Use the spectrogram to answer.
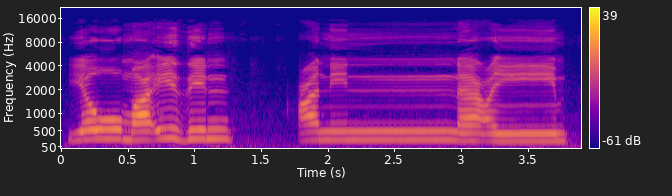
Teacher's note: تنوین کے بعد حروف ہلکی میں سے عین آ گیا ہے، اس وجہ سے اس تنوین پر ہم غنّہ نہیں کریں گے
